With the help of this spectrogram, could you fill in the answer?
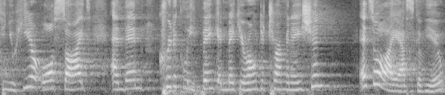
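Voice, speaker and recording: A woman's high-pitched voice at a very fast pace, lively intonation and audible room echo. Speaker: guest. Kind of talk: impassioned public speech. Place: hall. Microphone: podium.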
